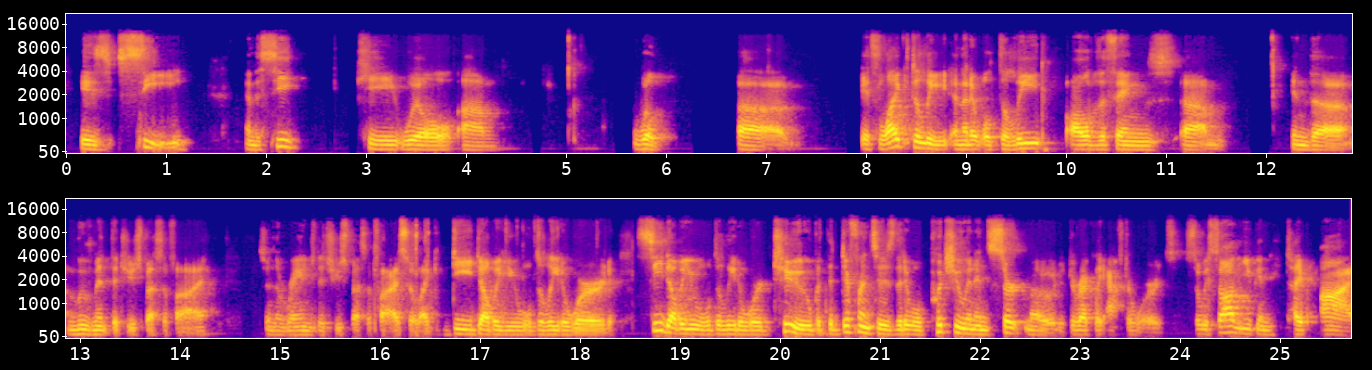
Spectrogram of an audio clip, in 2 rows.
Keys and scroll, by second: 16.4 ⟲, 16.6 Up, 16.8 Up, 16.9 Up, 17.2 Left, 17.4 Left, 17.6 Left, 17.8 Left.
